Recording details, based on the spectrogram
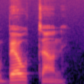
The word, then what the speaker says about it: Beletaine: Em que é exatamente a 2ª lua cheia após Beletaine, e Beletaine se pronuncia como Beltane. Então, por que você está me olhando assim?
